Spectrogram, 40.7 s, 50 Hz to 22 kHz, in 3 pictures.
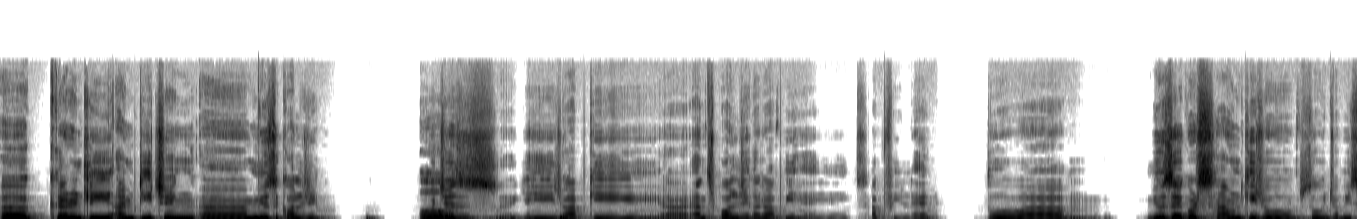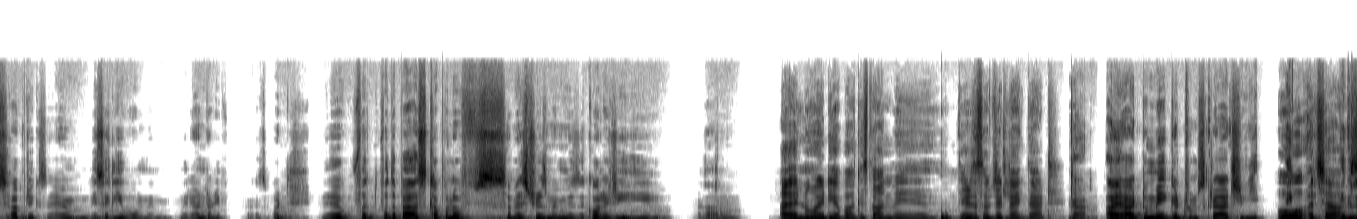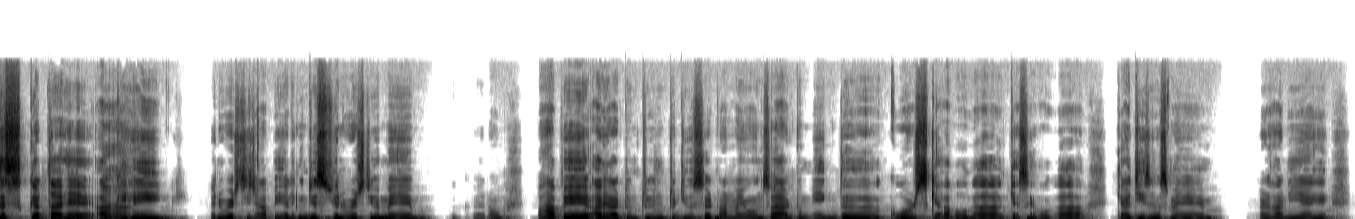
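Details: Stuttering in an adult male who has stammered since about age 3-5, with a return in his early 20s; he reports blocks, masked with alternate words, deep breaths and switching language.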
